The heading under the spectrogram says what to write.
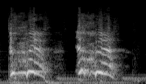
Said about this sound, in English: I've had this cough a little bit too fucking long.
